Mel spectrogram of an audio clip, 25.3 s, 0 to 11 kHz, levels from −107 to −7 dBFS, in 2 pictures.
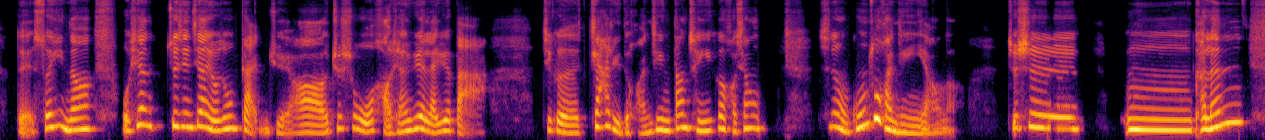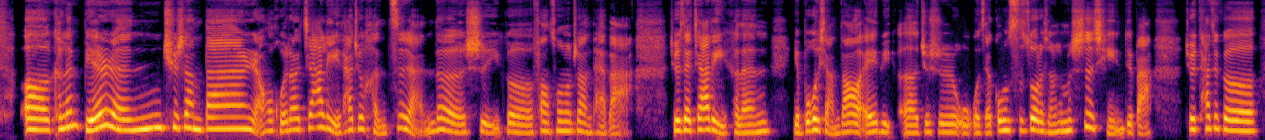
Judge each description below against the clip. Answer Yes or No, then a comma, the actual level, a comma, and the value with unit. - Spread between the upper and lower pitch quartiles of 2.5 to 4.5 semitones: No, average, 5.3 semitones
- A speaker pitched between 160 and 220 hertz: No, high, 240 Hz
